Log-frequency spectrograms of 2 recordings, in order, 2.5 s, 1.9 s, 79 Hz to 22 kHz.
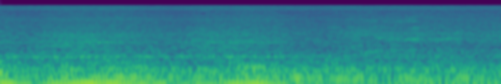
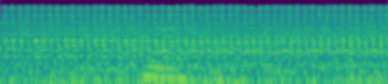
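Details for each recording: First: Mazda CX-5 2.2 SH diesel, just started after a dual turbo assembly replacement: idle rises and sags unevenly, no check engine light or codes; later attributed to battery voltage, cause not confirmed. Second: Mazda CX-5 2.2 SH diesel after a dual turbo replacement that fixed jerking and black smoke: even steady diesel idle, no hunting, jerking or hard starting; healthy.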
